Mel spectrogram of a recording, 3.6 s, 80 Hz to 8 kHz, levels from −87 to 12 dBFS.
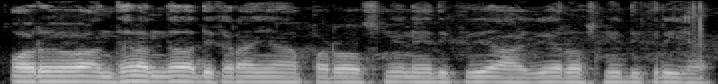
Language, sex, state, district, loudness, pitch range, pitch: Hindi, male, Maharashtra, Washim, -16 LUFS, 130-135 Hz, 130 Hz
